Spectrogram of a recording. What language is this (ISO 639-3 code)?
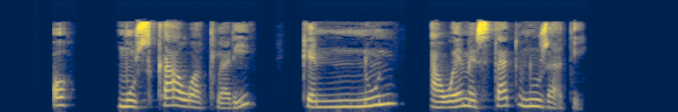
oci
